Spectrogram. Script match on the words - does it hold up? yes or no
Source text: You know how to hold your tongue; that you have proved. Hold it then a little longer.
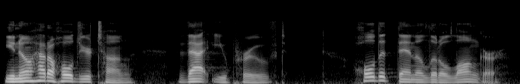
no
